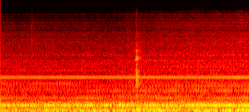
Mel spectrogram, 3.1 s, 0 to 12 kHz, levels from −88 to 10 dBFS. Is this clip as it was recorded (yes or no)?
no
